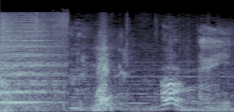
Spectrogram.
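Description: A loud rushing crash with a steady held tone cuts off abruptly under a second in. Then come two short dog-like yelping cries from a calot, the film's Martian dog-creature: one about a second in and one shortly before the end.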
